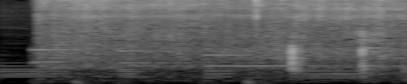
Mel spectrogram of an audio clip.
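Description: Sweet soy-and-syrup glaze sizzling and bubbling in a wok around fried burdock strips as a wooden spatula stirs them. The sizzle starts suddenly, and two sharp clacks come about one and a half seconds in.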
